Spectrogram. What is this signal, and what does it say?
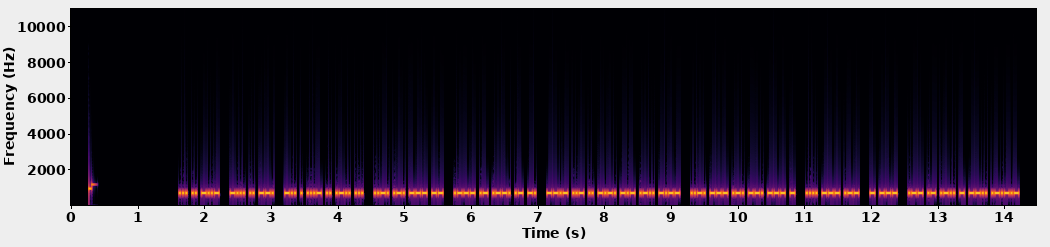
Morse code, heard as a keyed tone, about 50 wpm, 700 Hz. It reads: SIX BIG DEVILS FROM JAPAN QUICKLY FORGOT HOW TO WALTZ.
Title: Pangram Challenge v2 - 50wpm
